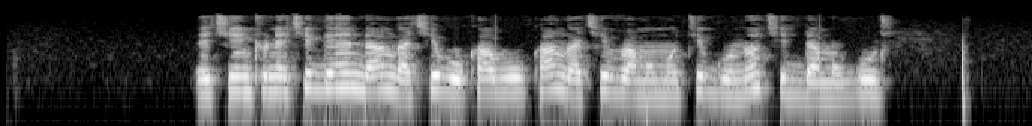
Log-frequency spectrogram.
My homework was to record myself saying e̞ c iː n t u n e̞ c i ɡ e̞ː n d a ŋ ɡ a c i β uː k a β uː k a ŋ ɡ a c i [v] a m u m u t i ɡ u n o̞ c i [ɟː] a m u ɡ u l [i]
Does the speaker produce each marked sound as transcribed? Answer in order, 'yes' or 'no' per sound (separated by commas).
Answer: yes, no, yes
